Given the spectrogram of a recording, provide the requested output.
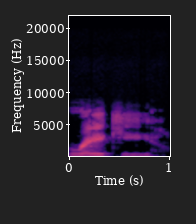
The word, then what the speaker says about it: Reiki: So this strange word, Reiki, it's Japanese. It's pronounced Rei, like rays of the sun, and Ki, like you're going to use a key to unlock something.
